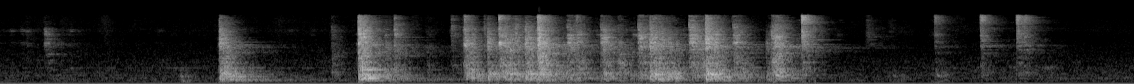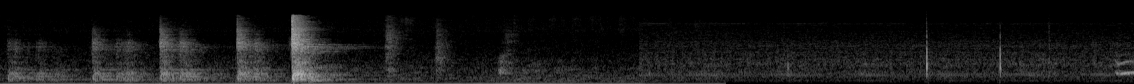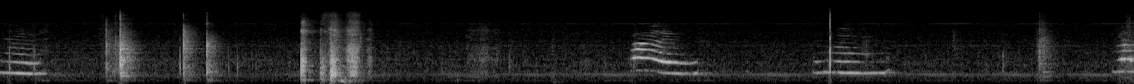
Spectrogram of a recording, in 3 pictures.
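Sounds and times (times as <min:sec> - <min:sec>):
metal kennel latch rattling: 0:02.2 - 0:10.6.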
